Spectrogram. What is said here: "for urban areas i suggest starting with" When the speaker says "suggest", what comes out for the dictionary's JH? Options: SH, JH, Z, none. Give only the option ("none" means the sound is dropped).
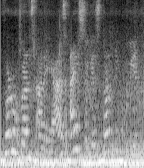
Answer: none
